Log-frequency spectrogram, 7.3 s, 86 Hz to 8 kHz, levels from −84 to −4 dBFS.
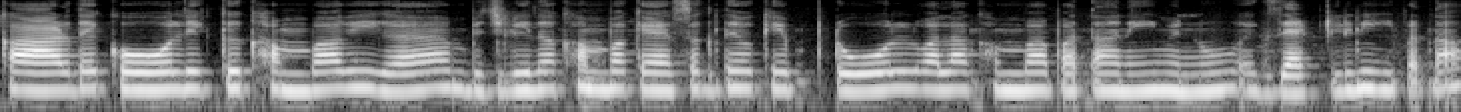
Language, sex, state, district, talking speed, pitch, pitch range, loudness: Punjabi, female, Punjab, Fazilka, 190 wpm, 215 Hz, 210-220 Hz, -16 LUFS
